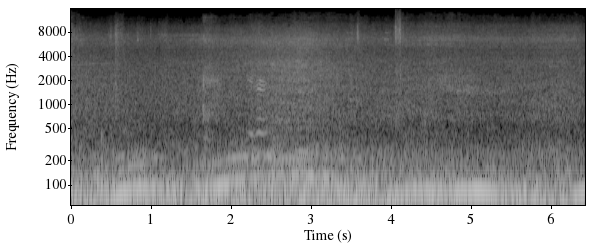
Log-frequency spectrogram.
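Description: Busy city road traffic with cars and vans going past, heard as a steady low rumble.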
